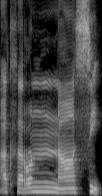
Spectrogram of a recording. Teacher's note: غنہ کرتے ہوئے مد اصلی بالالف اور سین کی زیر کو واضح کرے. لا مد اصلی بالالف.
